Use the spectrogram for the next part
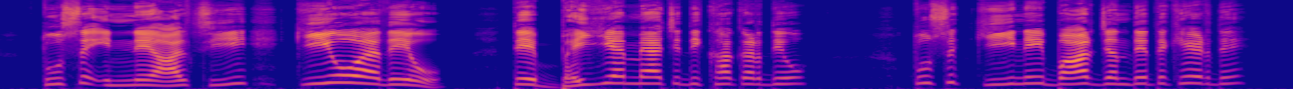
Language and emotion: Dogri, angry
